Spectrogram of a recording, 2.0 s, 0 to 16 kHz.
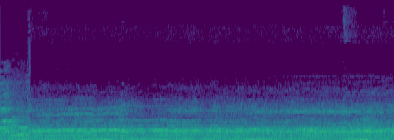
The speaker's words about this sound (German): Der Hühnerkönig Anton Epp hat 8000 Ökohühner in vier Hallen. Wenn sie können, dürfen sie frei laufen.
